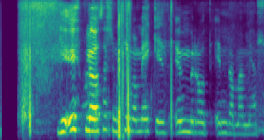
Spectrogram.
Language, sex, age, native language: Icelandic, female, 12, Icelandic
